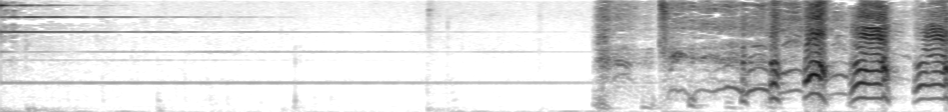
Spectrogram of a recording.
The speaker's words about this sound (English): Ring the bell all you want.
